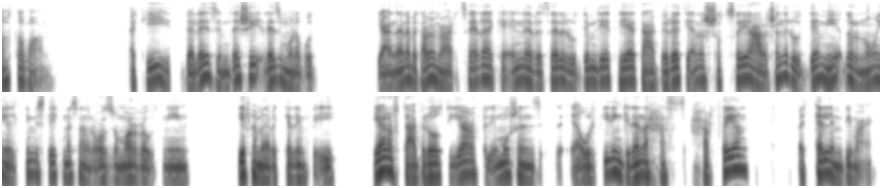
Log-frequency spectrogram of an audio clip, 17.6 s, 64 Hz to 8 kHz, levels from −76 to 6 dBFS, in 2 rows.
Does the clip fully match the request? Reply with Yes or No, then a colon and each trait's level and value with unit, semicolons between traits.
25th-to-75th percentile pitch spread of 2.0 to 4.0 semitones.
No: average, 4.5 semitones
